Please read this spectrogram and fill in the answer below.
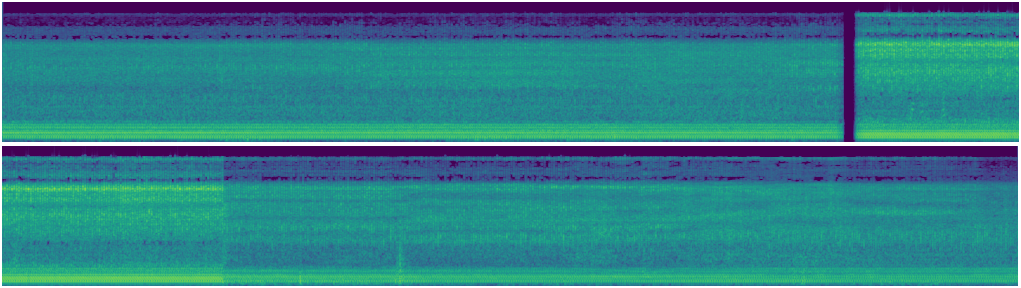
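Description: An engine runs steadily under the hiss of a fire hose jet spraying onto smouldering garbage. After a brief break about a third of the way in, a louder, hissier stretch lasts about six seconds, then the sound settles back to its earlier level.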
